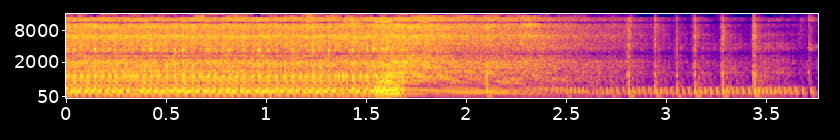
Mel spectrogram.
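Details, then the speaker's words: ECHO Timber Wolf CS-590 chainsaw, new, cold start on choke: two-stroke buzzing fast on choke, then revs drop and settle into a slower, uneven idle as the choke clears; normal warm-up. "so I let it run just a little bit to burn off that choke, and then you could hear it sped up a little bit and slowed down, and that's enough."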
